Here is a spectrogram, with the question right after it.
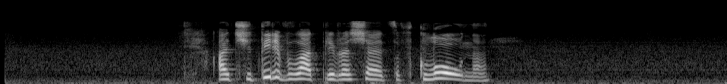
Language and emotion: Russian, angry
